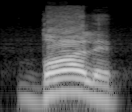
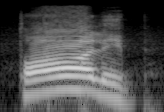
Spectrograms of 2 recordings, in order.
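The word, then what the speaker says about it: طالب: Okay, so sometimes I hear dalib, and it may seem to some students strange, but I've really had this experience with students who pronounce this as a dot. So it is not a dot. Okay, it is not da, da. It is ta, ta, talib, talib.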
